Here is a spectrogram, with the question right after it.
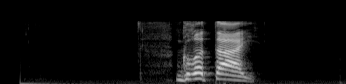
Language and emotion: Russian, angry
